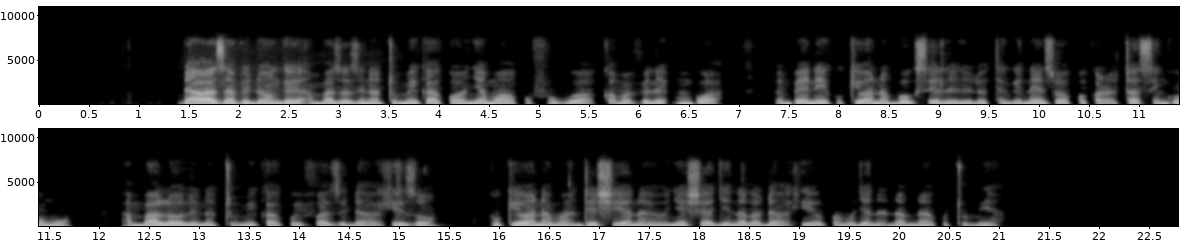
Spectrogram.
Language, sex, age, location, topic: Swahili, male, 18-24, Dar es Salaam, agriculture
